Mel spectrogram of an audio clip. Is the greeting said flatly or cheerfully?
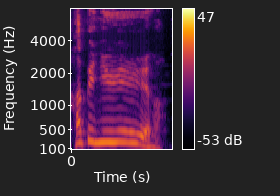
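cheerfully. It is said in a cheerful, jolly way.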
